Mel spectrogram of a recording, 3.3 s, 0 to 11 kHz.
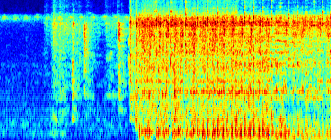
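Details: Honda GX35-type four-stroke brush cutter fitted with a two-stroke carburetor (one screw set about 1.5 turns); after a brief pull it catches and settles into a fast, buzzy, steady idle, a clean quick start.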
